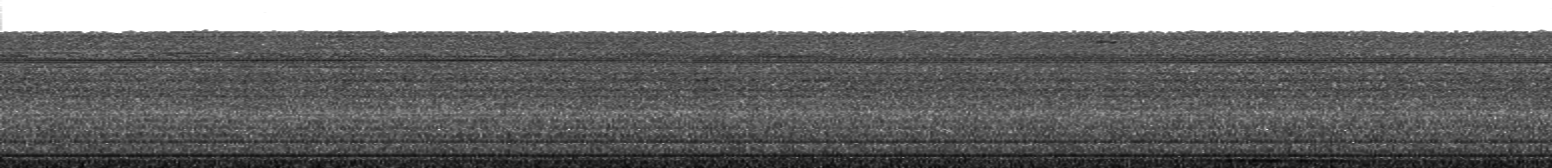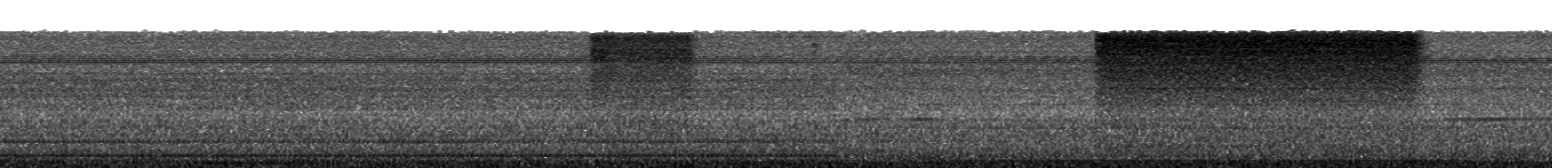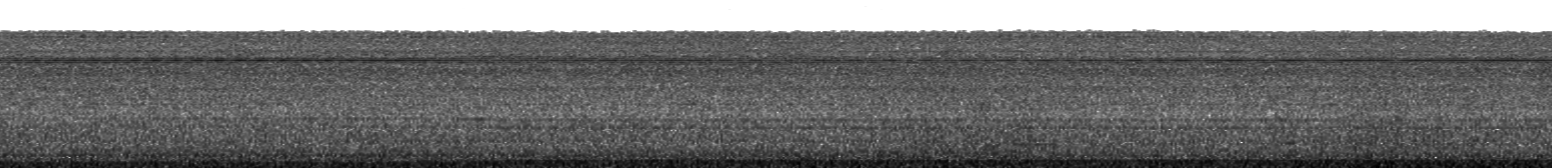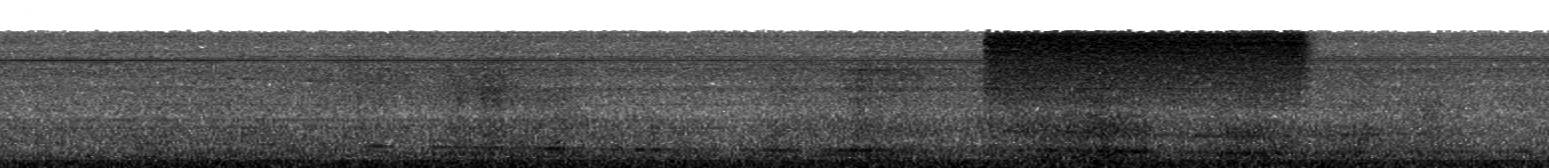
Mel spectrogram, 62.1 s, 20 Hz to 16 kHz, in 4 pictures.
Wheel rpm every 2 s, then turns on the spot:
0, 0, 0, 0, 0, 0, 0, 0, 0, 0, 0, 0, 0, 0, 0, 0, 0, 0, 0, 0, 0, 0, 0, 0, 0, 0, 0, 0, 0, 0, 0.
none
